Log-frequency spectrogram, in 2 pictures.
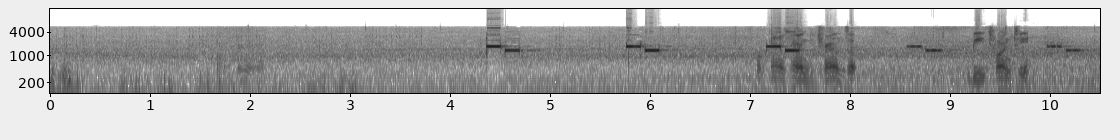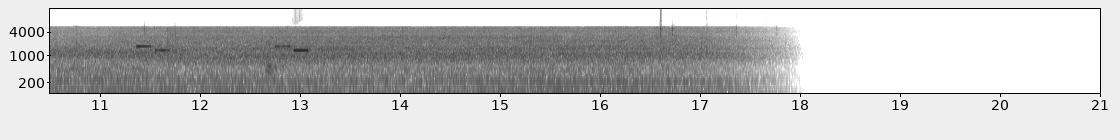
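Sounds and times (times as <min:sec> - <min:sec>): vehicle engine hum: 0:00.0 - 0:18.0
two-note falling electronic beep: 0:04.4 - 0:05.0, 0:05.8 - 0:06.2, 0:07.2 - 0:07.6, 0:08.6 - 0:09.0, 0:10.0 - 0:10.4, 0:11.4 - 0:11.8, 0:12.7 - 0:13.2.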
